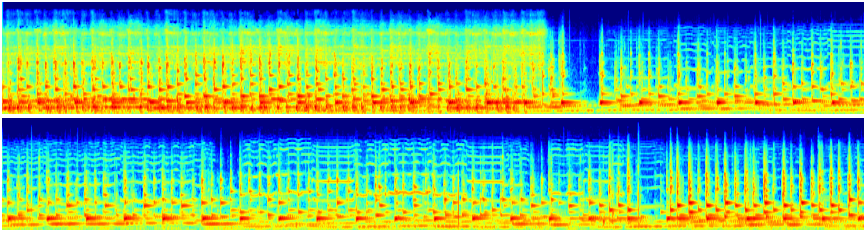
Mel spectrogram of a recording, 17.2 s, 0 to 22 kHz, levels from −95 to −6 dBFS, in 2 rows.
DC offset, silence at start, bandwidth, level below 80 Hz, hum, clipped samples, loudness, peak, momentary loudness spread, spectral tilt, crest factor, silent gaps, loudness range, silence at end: under 0.1%; 0 s; 12 kHz; -46 dBFS; none; under 0.1%; -19 LUFS; -2 dBFS; 6 LU; -4.5 dB/octave; 16 dB; none; 5 LU; 0 s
